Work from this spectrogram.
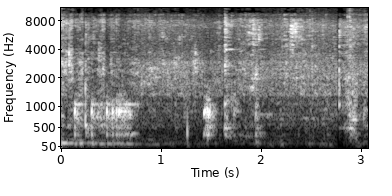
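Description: Chicken simmering in tomato paste sauce: close, busy sizzling and bubbling, with spoon-stirring clinks and scrapes against the pot.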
